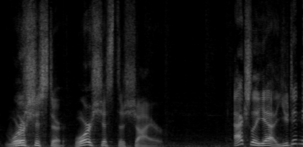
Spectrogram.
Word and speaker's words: Worcester: How do you pronounce it? Well, Worcestershire. It's Worcester.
